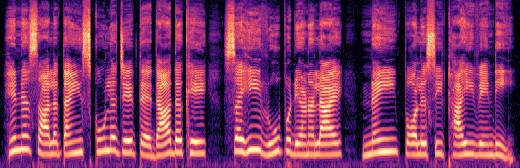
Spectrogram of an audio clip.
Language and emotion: Sindhi, neutral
